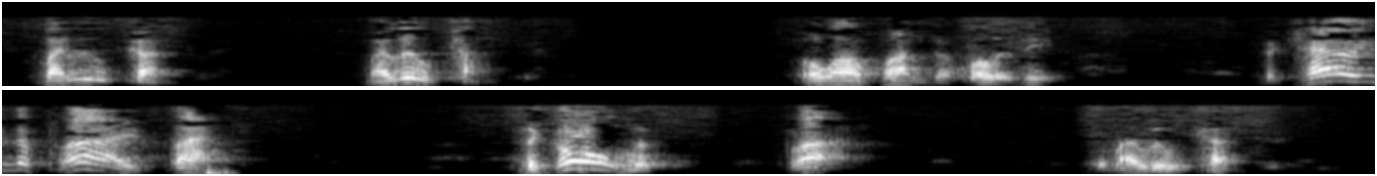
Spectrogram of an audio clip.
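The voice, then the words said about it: Broken foreign accent. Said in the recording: “spoke with a broken accent”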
